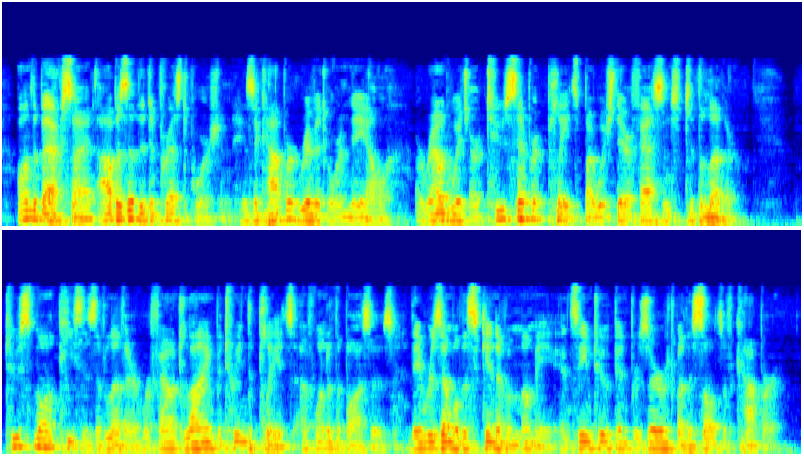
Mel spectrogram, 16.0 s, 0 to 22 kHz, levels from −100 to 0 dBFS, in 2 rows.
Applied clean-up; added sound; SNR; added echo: none; none; none; reverberation time 0.5 s.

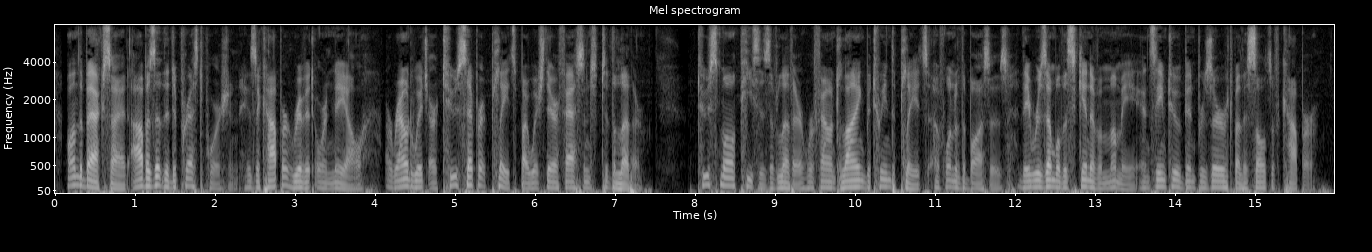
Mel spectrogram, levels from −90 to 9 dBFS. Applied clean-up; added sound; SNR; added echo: none; none; none; none.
